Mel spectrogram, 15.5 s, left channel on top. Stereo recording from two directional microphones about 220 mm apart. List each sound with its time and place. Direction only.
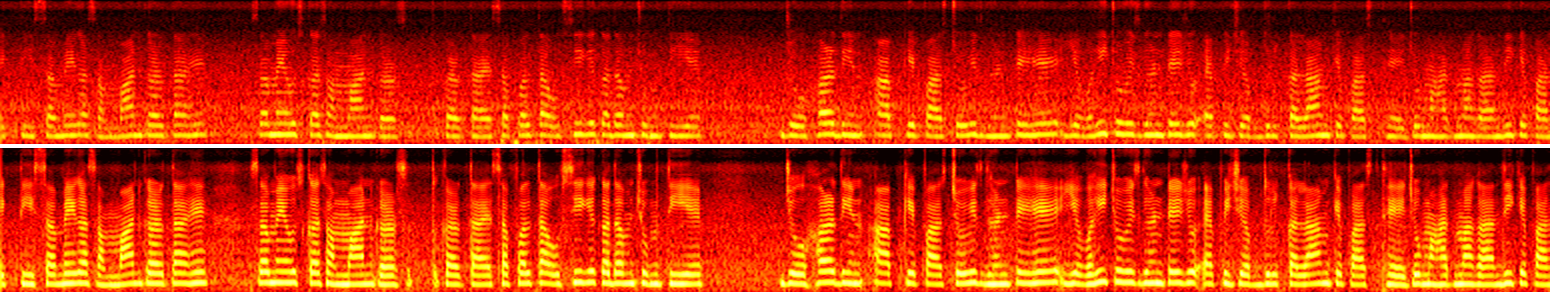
0.0 s speech: 45° right (ahead or behind)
